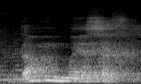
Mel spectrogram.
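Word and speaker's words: Дамесок (דמשק): Дамесок. Дамесок. – Ударение на предпоследнем слоге, видите, там отмечено специально.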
